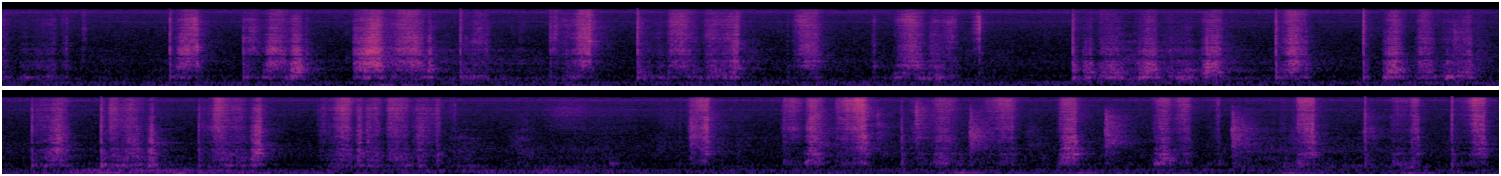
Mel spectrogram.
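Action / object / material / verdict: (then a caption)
scrape / paperback book with glossy card cover / card / none. Fingertips and nails rub and scratch across the glossy card front cover of a paperback novel, One Dark Window, lying flat on a rug. Soft, dry scraping comes in quick, uneven strokes with brief bright scratchy bursts over a low, steady hum.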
